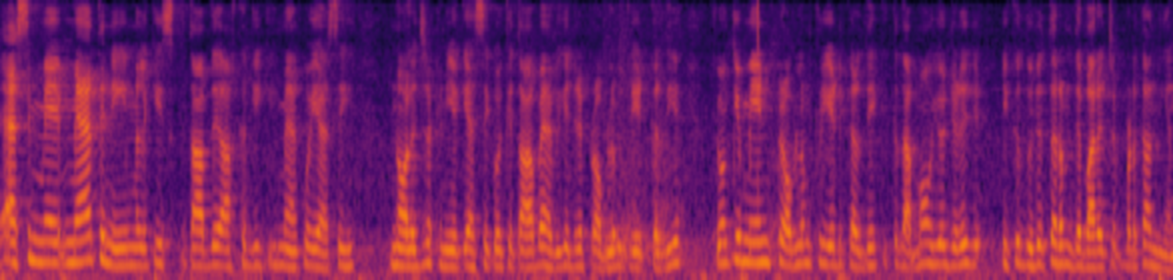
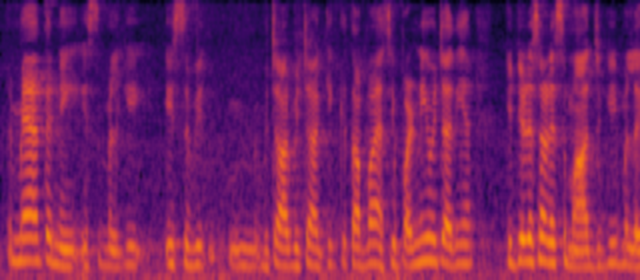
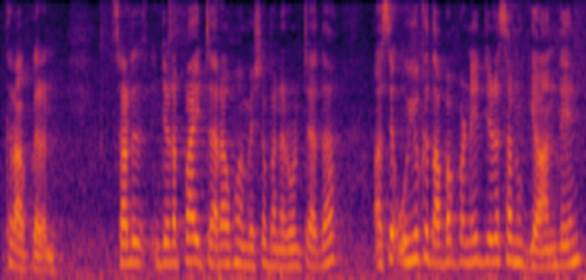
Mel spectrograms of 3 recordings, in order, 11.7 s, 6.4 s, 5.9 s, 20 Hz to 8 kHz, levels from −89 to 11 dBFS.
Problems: none marked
